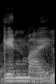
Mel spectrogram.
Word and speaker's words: Genmai: Genmai. – Yeah, it's pronounced with a hard G.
